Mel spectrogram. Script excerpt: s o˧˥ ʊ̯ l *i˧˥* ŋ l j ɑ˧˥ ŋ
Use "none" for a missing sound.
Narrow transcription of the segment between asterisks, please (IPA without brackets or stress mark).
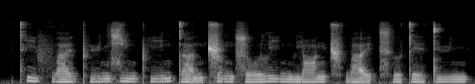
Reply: i˥˩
